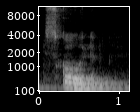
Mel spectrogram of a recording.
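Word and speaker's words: school: वो साइलेंट हो जाता है या फिर उसका उच्चारण ही चेंज हो जाता है इवर्स लाइफ सबसे most common स्कूल एस सी H double O एल स्कूल स्कूल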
